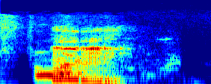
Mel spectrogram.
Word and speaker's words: forte: But in French, it's pronounced fort. And in English, it is supposed to be, technically, if you look in the dictionary, the first definition or first pronunciation is the without the E is silent. It's just fort.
